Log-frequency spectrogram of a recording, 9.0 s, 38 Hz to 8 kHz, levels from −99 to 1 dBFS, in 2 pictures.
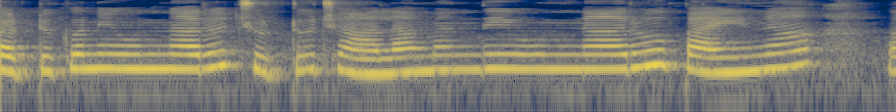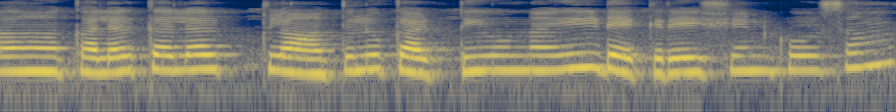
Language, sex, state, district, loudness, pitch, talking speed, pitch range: Telugu, female, Andhra Pradesh, Anantapur, -16 LUFS, 280 Hz, 100 wpm, 270-300 Hz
